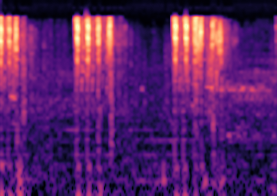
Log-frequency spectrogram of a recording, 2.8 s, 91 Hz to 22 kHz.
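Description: Gunfire in Mass Effect 3 on the Palaven moon mission at Insanity difficulty: short bursts of sharp, rapid shots in two clusters separated by a brief lull, fairly quiet under the game's background noise.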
